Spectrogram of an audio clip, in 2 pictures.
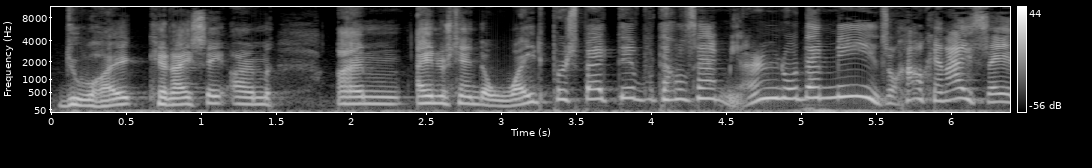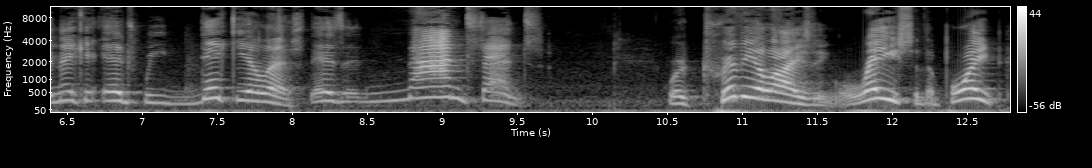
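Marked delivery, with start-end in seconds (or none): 3.9-9.7 pitched high in outraged disbelief; exasperated disbelief. Real, not acted. To the audience about race talk, high exasperated disbelief. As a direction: throw up your hands at the nonsense.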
